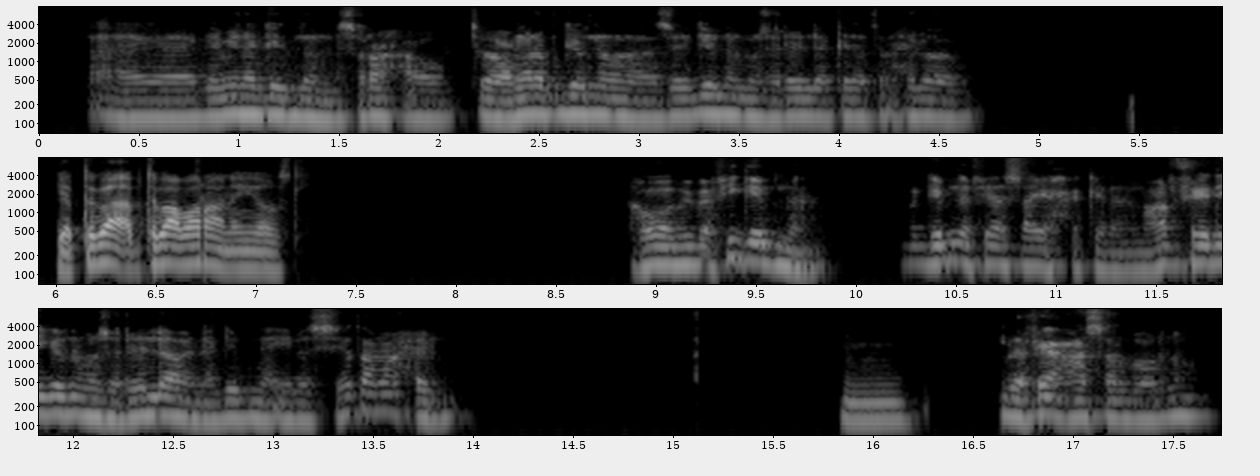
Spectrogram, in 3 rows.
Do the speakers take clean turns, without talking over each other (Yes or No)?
Yes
